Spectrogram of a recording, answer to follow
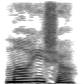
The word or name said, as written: ಮಹಿಷ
